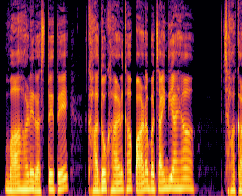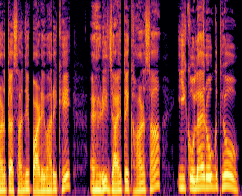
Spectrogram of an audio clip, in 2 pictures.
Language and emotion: Sindhi, fearful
